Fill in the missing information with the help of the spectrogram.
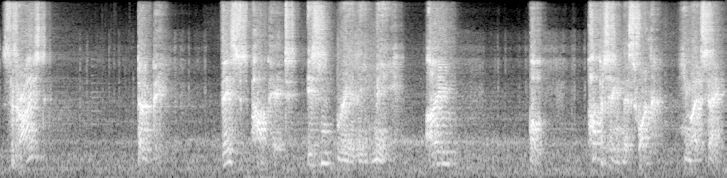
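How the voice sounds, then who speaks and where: Vain, theatrical alchemist, hugely echoey. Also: male voice, a little high, slow, pauses often. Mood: smooth, coaxing. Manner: florid, flattering, self-pitying and playful. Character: vain, theatrical, charming male alchemist speaking through puppets. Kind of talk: dramatic video game dialogue. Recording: very echoey, with loud background noise.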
